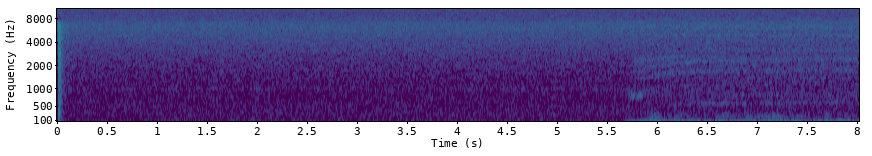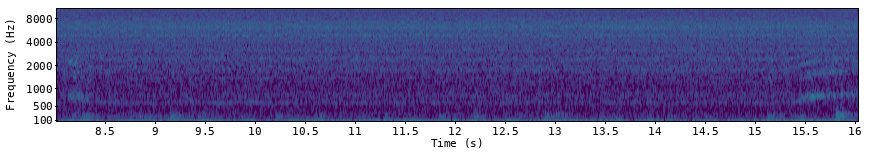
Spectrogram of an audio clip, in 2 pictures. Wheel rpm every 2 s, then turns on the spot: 0, 0, 10, 130, 160, 160, 160, 170.
none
